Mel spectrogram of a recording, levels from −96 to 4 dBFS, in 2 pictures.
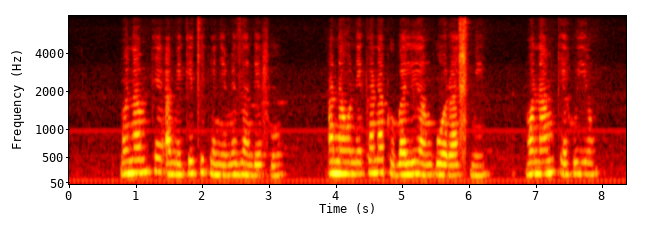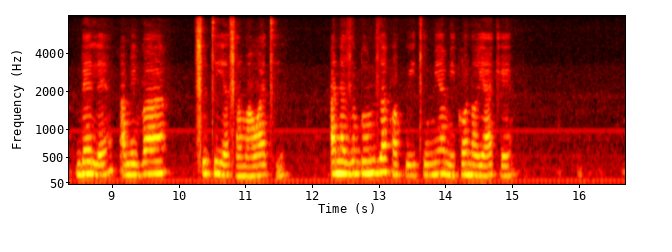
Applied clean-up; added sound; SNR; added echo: none; none; none; none.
